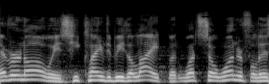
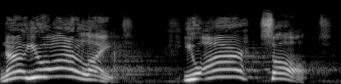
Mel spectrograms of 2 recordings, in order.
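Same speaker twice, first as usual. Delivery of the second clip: high, very slow, every word hammered; slow insistence; 7 semitones higher, much slower than usual. Acted. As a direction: drive each word home slowly like a verdict. Preacher insists on being salt.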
